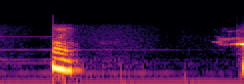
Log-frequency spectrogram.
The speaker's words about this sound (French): Tiens, il y a un petit chat derrière. Oui, oui. c'est l'heure de, c'est l'heure de lui donner à manger. J'ai l'impression qu'il réclame.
